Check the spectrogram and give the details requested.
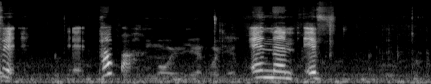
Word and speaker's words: papa: Papa, with no accent anywhere in any of the A's, it means potato. Mm-hmm. And how do you pronounce it? Papa.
